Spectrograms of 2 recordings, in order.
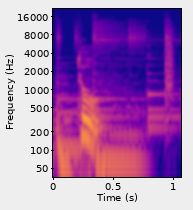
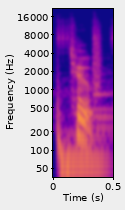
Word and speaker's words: two: Just try to pronounce the T sound more explosively. Listen to the difference. Incorrect, 2. Correct, 2.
